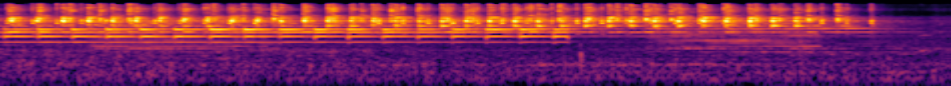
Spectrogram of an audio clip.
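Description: Railroad crossing warning bells ringing fast, about three strokes a second. The main bell stops about six seconds in, a lower-pitched bell rings on a little longer, and then the ringing fades out.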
